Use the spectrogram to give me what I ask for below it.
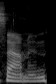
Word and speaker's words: salmon: we can call Lisa it's salmon salmon well he said okay come did I say the L you well she came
